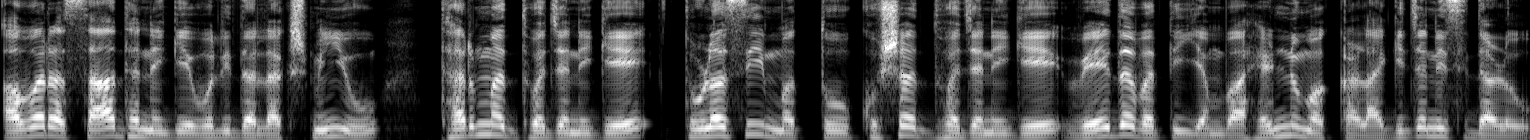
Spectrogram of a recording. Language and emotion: Kannada, neutral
